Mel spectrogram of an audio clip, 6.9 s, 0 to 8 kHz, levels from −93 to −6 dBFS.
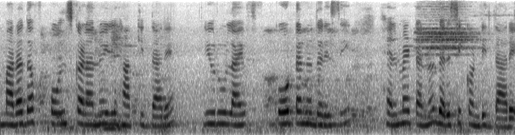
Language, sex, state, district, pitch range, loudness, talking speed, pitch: Kannada, female, Karnataka, Raichur, 230-260 Hz, -18 LUFS, 115 wpm, 245 Hz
